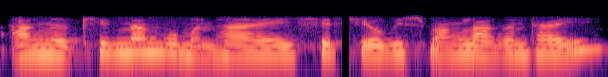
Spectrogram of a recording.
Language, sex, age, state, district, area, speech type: Bodo, female, 30-45, Assam, Kokrajhar, rural, conversation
